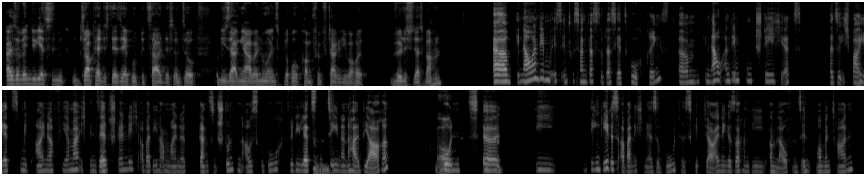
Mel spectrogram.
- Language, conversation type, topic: German, unstructured, Was gibt dir das Gefühl, wirklich du selbst zu sein?
- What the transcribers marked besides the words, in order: unintelligible speech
